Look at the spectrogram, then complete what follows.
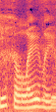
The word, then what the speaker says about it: ukulele: That's why I'm like, ukulele.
